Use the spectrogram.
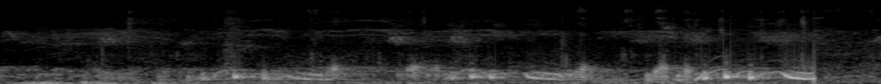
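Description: Several pigeons coo while eating, soft throaty rolling calls repeating in clustered bursts, close by and with no voices.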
